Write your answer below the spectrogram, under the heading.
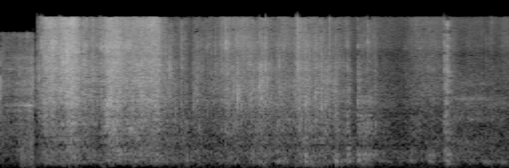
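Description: Wrapping paper tearing and crinkling as a present is unwrapped, loudest in the first second or so and fading toward the end.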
